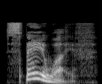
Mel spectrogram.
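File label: "spaewife", English, British English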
